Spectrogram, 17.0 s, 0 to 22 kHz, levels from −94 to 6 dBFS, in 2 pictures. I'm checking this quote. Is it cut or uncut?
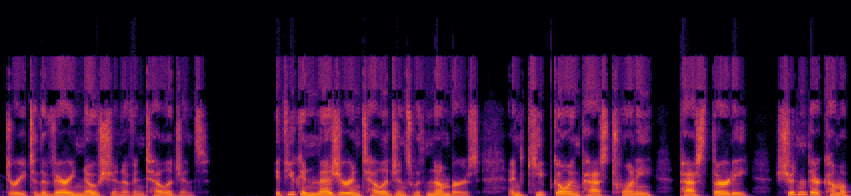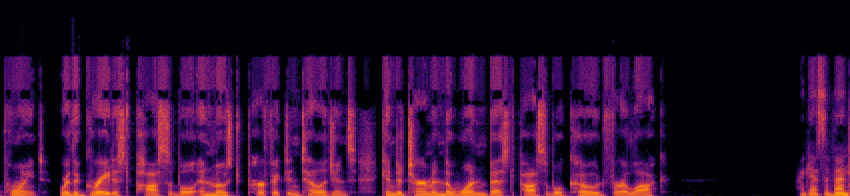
cut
